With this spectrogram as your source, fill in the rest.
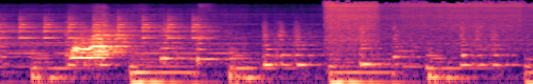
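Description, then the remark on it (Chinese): A steam train pulling into Dierpu station: a loud, rumbling chug in repeating bursts, a high whistle early on, then a broad rush of hissing steam. No one speaks. “一直到双手抱头，陷入沉思，直到火车抵达第二埔站，他都动也不动。”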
